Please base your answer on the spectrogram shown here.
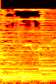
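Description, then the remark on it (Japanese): A bicycle bell rings brightly over soft music, its clear metallic tones lasting under a second at a steady, moderate loudness, part of a sound logo for Flat Agency, a rental housing company in Kyoto. “なんか、チリンチリンっていうチャリングの音が。”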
